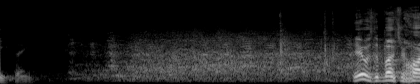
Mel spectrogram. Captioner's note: laughter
